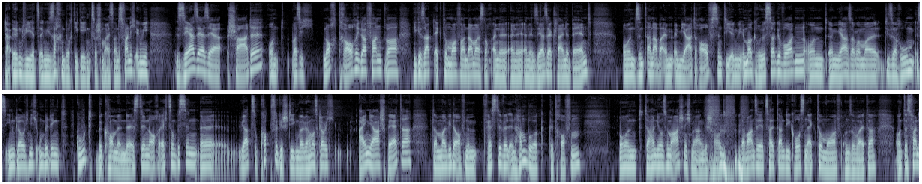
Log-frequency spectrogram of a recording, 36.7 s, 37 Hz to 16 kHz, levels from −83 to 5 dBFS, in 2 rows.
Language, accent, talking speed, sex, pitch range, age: German, German, 205 wpm, male, 95-120 Hz, 30-49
